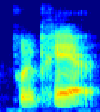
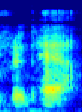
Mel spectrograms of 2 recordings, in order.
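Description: First: It is said in a rhotic American accent. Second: It is said in a British accent.

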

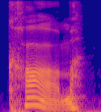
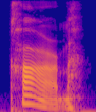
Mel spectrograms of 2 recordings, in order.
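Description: First: The vowel is plain, with no r. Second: The vowel has an added r-coloring. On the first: The speaker calls it right. "正确的读法啊" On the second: The speaker calls it wrong. "都是错的"

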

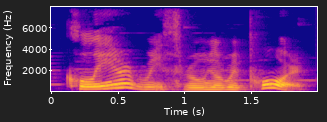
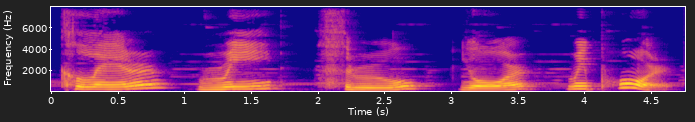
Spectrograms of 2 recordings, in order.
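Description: First: The sentence is read at a normal, quicker pace. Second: The sentence is read at a slower pace.

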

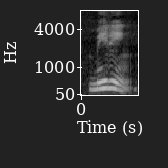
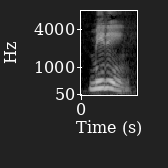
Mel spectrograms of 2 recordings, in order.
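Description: First: The t is a soft flap between t and d. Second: The same.

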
